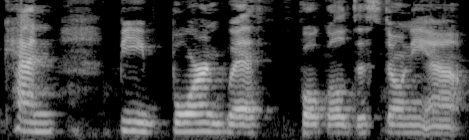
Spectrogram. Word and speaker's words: dystonia: So, I want to ask you in your bio, I was reading that you have dystonia.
